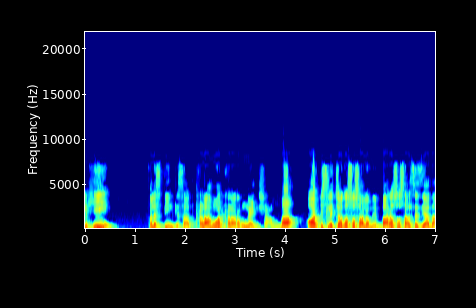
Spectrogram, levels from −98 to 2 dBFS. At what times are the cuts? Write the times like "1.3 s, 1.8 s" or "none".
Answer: 4.3 s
